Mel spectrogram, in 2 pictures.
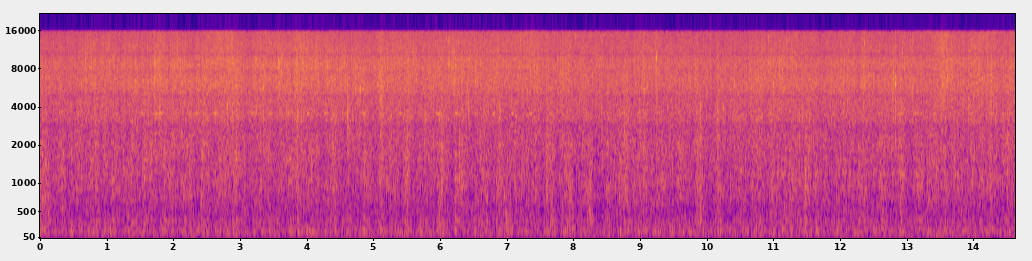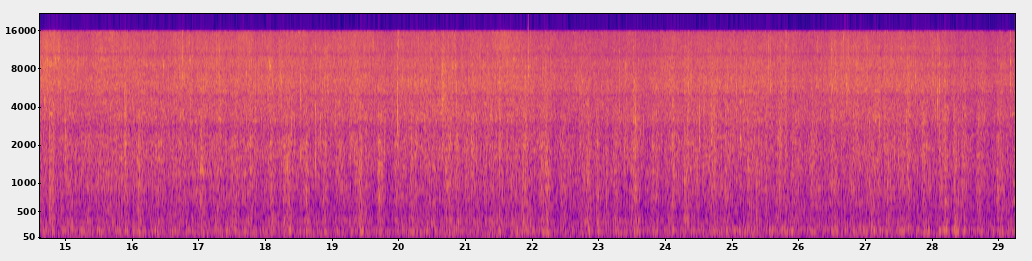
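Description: Crushed rock clattering steadily off a Syntron SyntroFlo vibratory feeder pan into a Sandvik crusher, over the steady low hum of the running crushing plant.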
